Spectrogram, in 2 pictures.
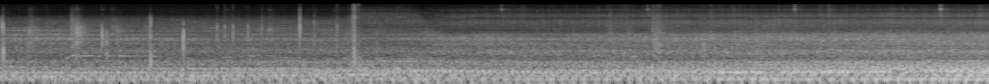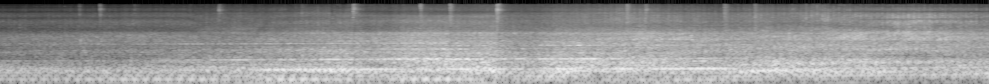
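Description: Diesel-electric locomotive's engine running as it approaches, growing steadily louder and loudest from about twenty seconds in as it draws level and its passenger coaches roll close by, with sharp clicks from the wheels.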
